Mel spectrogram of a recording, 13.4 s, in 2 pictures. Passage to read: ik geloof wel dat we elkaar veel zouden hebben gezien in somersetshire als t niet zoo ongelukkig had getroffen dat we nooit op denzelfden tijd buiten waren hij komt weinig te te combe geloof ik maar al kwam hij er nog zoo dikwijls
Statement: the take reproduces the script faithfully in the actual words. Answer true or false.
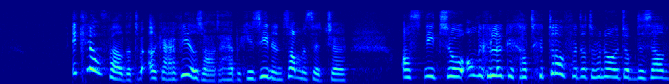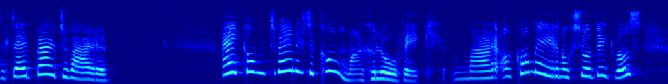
false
